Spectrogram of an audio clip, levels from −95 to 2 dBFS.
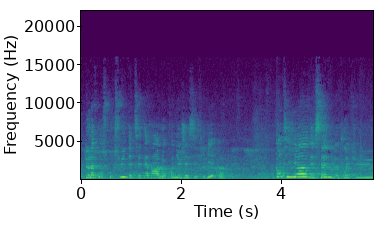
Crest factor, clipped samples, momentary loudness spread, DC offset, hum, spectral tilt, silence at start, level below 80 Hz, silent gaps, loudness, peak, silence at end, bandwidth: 18 dB; under 0.1%; 21 LU; under 0.1%; none; -4.5 dB/octave; 0 s; -54 dBFS; none; -28 LUFS; -10 dBFS; 0 s; 12.5 kHz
